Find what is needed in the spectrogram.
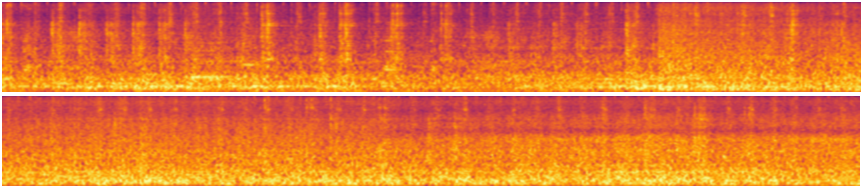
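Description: Tajima multi-needle computerized embroidery machine stitching into velvet: a fast, steady mechanical clatter of needle strokes. It is a little louder from about four seconds in.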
